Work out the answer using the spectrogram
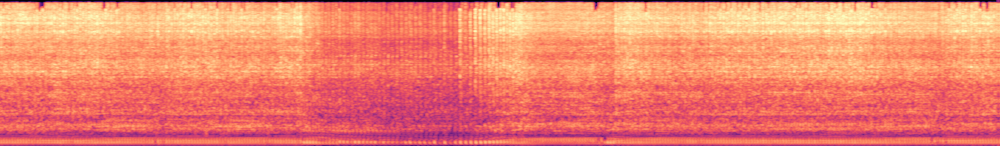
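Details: Old Cub Cadet HDS mower with a possible blown head gasket and a squirrel-chewed coil wire, started without a battery on starting fluid: single-cylinder runs steadily, brief dip, then settles; it runs and drives.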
